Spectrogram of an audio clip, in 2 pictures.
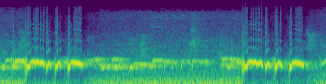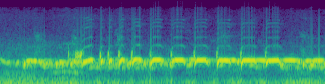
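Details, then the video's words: Local zebra dove (perkutut) singing actively, used as a master lure recording to trigger singing: a steady stream of soft cooing notes with a few brief pauses, over low rumbling background noise. "Suara MASTERAN perkutut lokal gacor"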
